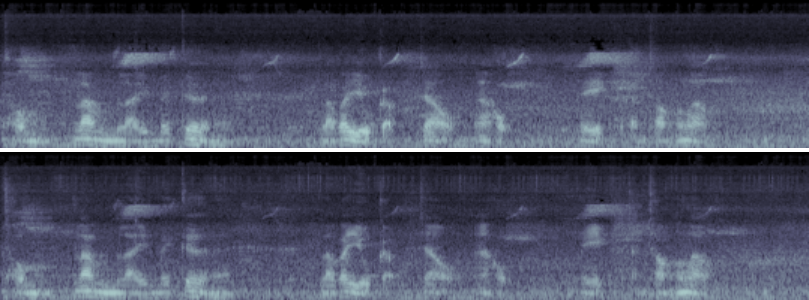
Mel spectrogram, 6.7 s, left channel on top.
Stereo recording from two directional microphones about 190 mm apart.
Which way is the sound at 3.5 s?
20° left (ahead or behind).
